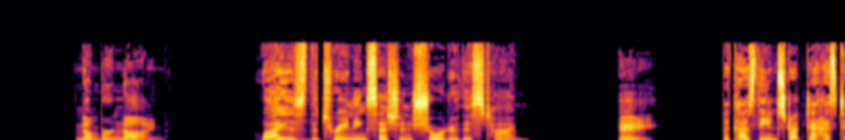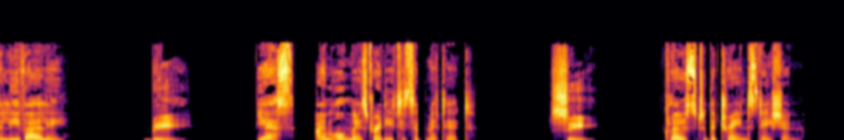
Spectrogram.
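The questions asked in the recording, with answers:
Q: Why is the training session shorter this time?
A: A: Because the instructor has to leave early.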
